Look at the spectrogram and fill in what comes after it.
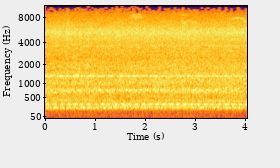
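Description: Steady drone inside a Class 150 Sprinter diesel multiple unit: the underfloor diesel engine and running gear hum evenly, with a few constant tones over a rushing noise.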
